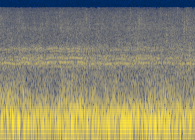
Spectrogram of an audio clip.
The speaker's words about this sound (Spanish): Un viento huracanado me sorprendió súbitamente, y los truenos y relámpagos se repetían por doquier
